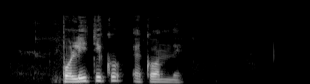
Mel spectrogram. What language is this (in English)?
Galician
